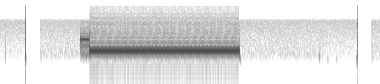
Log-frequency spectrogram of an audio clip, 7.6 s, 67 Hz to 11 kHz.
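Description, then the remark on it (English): A loud, steady radio dispatch alert tone sounds for about three seconds over a faint radio hiss, bracketed by brief squelch clicks from the transmission opening and closing, just before a call for an inter-hospital air patient transport. “Echo 3 here, standby for tone.”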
